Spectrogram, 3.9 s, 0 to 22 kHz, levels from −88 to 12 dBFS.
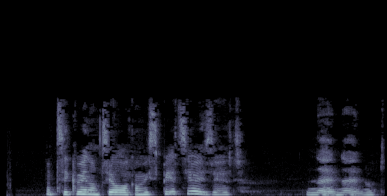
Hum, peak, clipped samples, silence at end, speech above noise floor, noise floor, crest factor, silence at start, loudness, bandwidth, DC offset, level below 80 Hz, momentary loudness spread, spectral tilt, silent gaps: none; -8 dBFS; under 0.1%; 0.1 s; 40 dB; -64 dBFS; 18 dB; 0.45 s; -24 LUFS; 11 kHz; under 0.1%; -76 dBFS; 16 LU; -4 dB/octave; none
